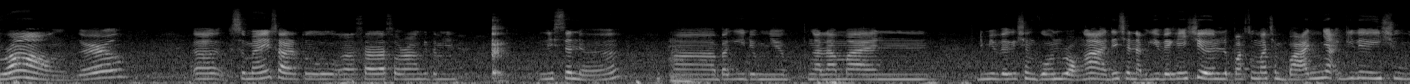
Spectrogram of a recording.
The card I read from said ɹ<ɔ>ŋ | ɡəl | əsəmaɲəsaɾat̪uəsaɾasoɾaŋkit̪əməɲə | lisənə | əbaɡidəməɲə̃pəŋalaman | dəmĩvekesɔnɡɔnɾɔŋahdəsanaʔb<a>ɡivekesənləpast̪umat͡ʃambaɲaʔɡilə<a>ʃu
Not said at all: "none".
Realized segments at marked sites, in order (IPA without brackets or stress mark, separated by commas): ɔ, ə, i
